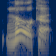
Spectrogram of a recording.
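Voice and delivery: a quick mock American country accent; bad American country accent. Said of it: "a country accent".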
